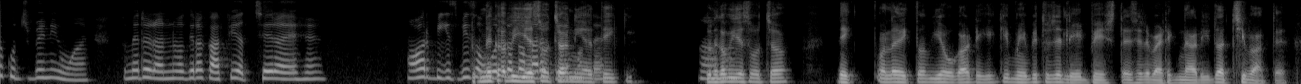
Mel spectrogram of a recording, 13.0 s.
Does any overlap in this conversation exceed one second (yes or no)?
yes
